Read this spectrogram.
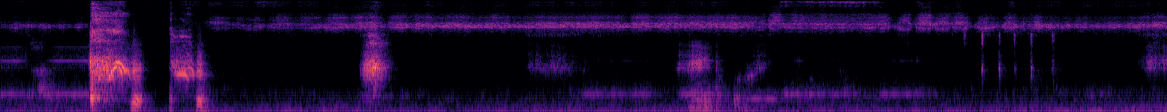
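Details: Adult with asthma attack giving a few short, dry coughs against steady cricket chirping in the background.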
